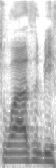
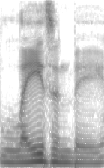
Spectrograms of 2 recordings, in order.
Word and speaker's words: Lazenby: Hello, and as all fans know, his name is pronounced Lazenby and not Lazenby. So I even have that in my notes, and I still said it wrong. Although it could be one of those things where it's like, oh, you're so very British, aren't you? You have to make the long A in something that looks like a short A when you look at it.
